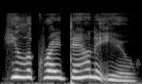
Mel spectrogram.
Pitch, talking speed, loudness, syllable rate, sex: 275 Hz, 255 wpm, -14 LUFS, 5.3 syllables/s, female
